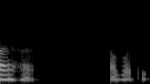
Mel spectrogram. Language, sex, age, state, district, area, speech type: Assamese, female, 18-30, Assam, Darrang, rural, conversation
